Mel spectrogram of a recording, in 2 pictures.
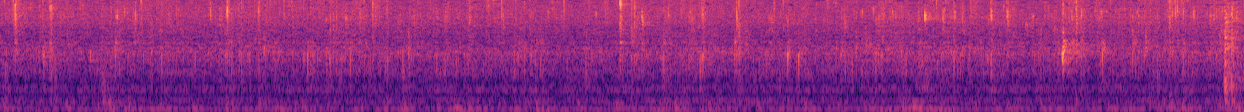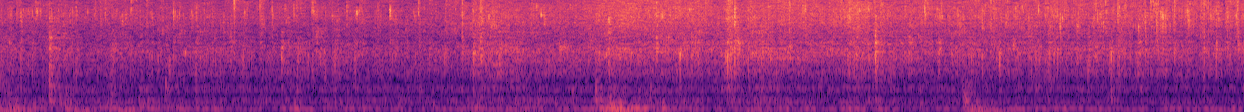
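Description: Glass noodles stir-fried with pork belly and mixed vegetables in a pan, a continuous close sizzle with scraping stirs and bubbling, no talking.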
